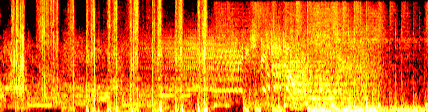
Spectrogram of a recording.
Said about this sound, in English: It's time to shuffle up and deal.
